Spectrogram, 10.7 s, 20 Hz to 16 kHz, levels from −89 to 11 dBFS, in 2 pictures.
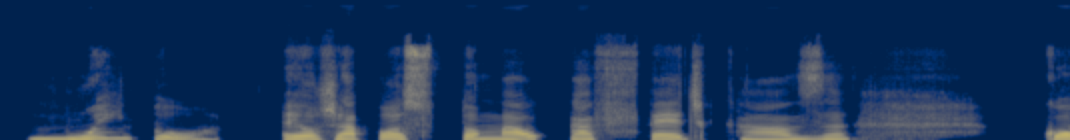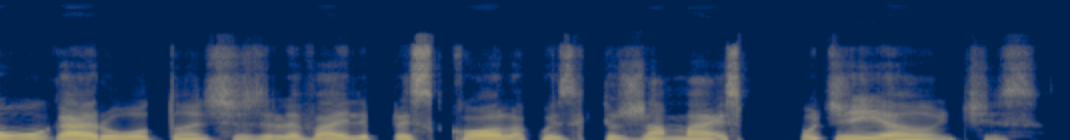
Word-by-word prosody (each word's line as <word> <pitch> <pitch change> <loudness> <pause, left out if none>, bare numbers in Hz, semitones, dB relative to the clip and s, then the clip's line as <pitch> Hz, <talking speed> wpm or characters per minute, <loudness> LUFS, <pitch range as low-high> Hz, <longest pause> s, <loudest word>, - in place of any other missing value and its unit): Muito. 260 - -2 0.3
Eu 275 +1 +3
já 270 +1 +2
posso 260 -1 -1
tomar 255 -1 +2
o 280 - -3
café 240 -3 -2
de 225 - -11 0.2
casa 220 +3 -3 1.0
com 290 +5 +5
o 335 - -6
garoto 210 -3 +4
antes 230 +2 -2
de 250 +1 -2
levar 205 -3 +1
ele 225 +3 0
pra 245 +1 -3
escola, 220 -5 +3
coisa 200 +2 -4
que 245 - -3
eu - - -1
jamais 250 +4 0 0.3
podia 290 -3 +1
antes. 190 -3 -5
240 Hz, 135 wpm, -23 LUFS, 215-270 Hz, 1.0 s, com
